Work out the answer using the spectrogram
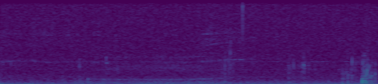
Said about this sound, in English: Let's get in for a sip. Oh, yeah, one more.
